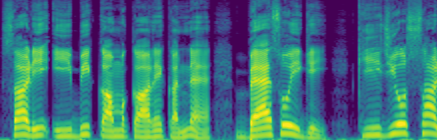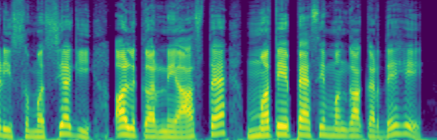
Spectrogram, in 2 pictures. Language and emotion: Dogri, angry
